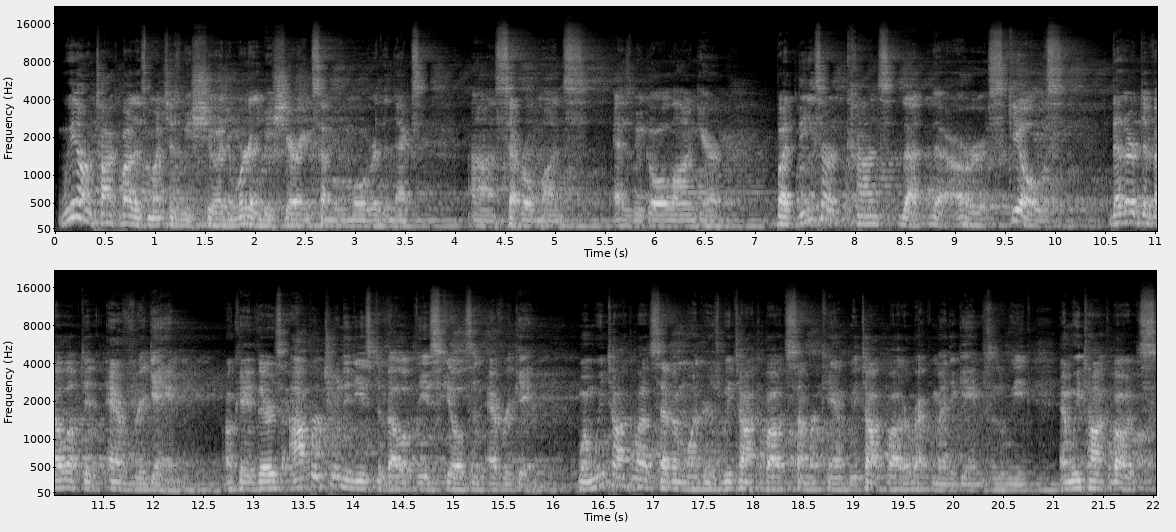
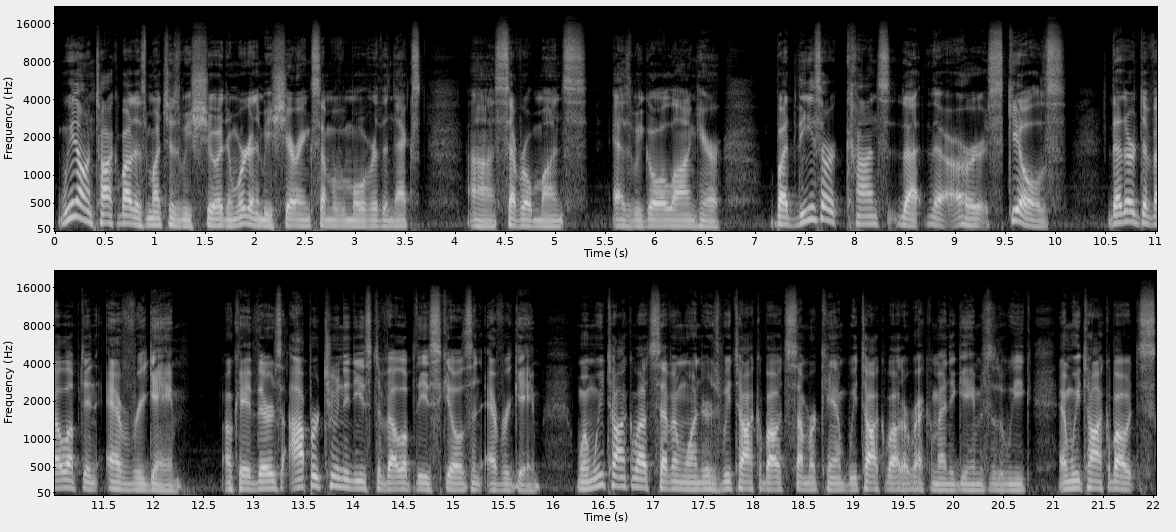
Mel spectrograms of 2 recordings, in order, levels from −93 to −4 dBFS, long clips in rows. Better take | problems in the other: second | room echo; slight; dies away in 2.1 s // off-mic speech; somewhat distant

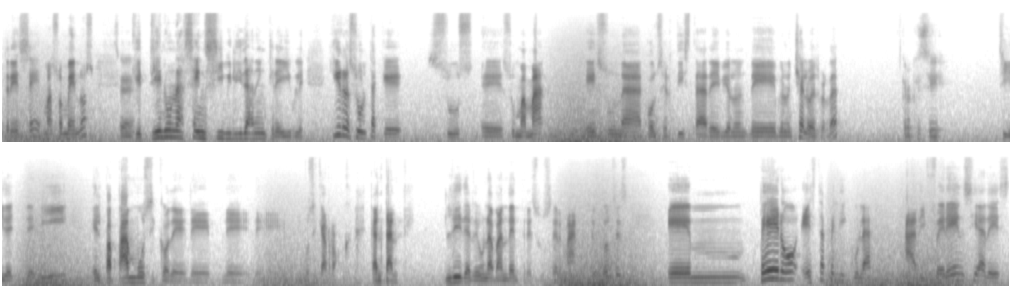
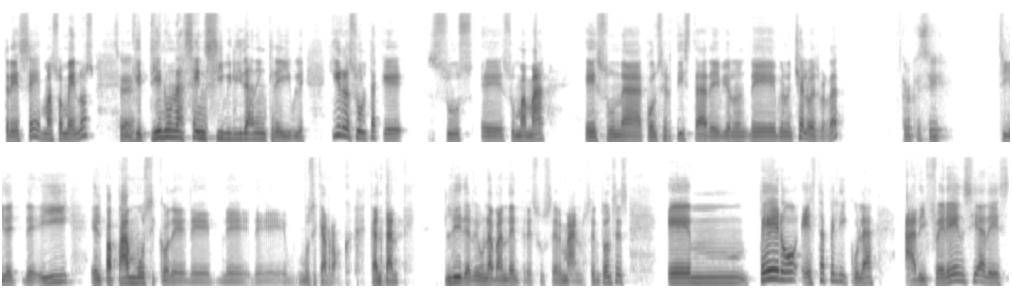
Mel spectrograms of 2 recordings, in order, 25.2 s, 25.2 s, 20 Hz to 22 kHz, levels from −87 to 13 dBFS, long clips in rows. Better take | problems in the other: second | wind noise on the microphone; occasional gusts; 15 dB below the speech

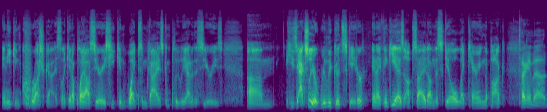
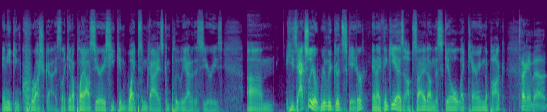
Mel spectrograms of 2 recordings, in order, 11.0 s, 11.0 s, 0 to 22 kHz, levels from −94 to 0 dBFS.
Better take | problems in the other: second | thin; very; fading below 350 Hz

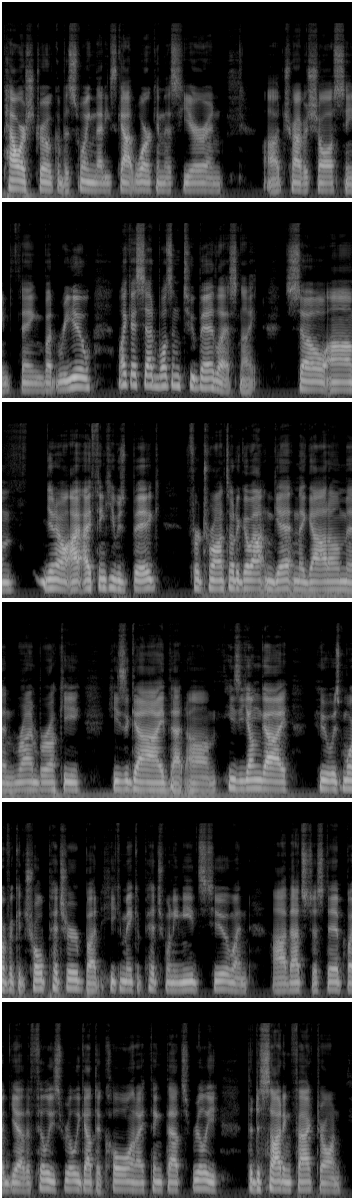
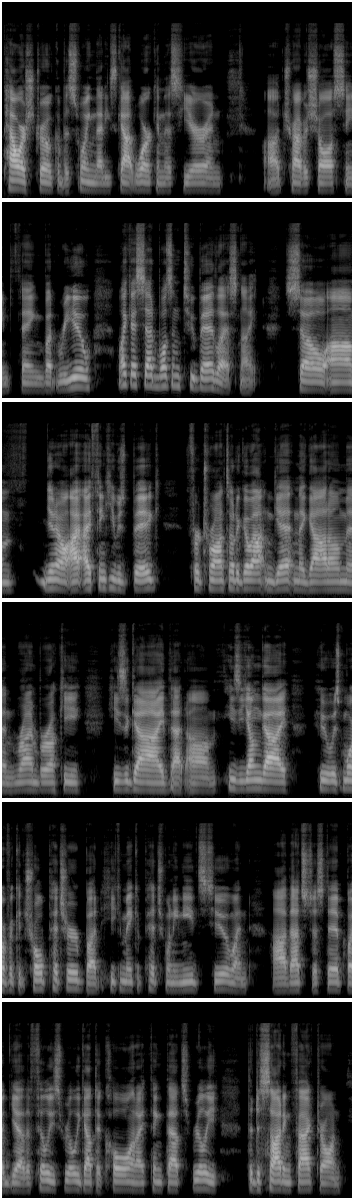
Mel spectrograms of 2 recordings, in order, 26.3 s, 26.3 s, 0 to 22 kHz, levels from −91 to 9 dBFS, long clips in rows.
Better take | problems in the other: first | thin; somewhat; fading below 500 Hz

